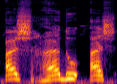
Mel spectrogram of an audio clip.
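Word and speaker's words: أشهد: وعلى عباد الله الصالحين আশহাদু এই জায়গায় আপনারা বড় শিন বের করেন, বড় শিন।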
